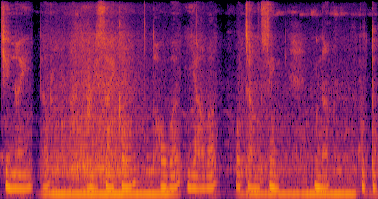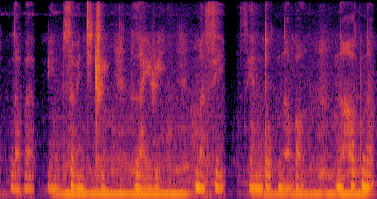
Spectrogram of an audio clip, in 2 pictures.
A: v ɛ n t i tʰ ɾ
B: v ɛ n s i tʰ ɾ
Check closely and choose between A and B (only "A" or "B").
A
